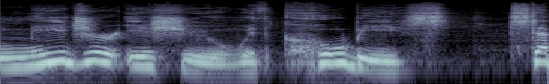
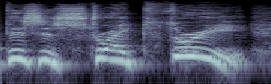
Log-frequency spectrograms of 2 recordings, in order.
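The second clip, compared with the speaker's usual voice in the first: higher pitched mock angry neighbor; imitating an irritated gym guy, raised pitch; 8 semitones higher, slower than usual. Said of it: "He's like".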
